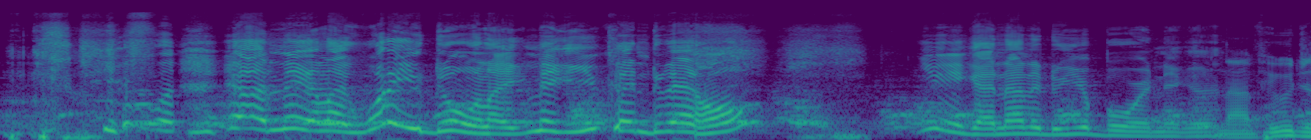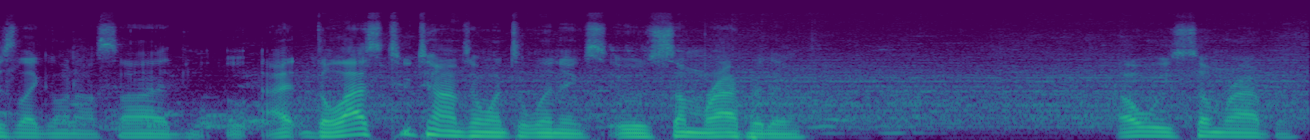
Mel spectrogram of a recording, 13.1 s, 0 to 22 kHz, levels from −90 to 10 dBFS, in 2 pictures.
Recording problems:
animal sounds; noticeable; throughout; 15 dB below the speech

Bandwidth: 15 kHz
